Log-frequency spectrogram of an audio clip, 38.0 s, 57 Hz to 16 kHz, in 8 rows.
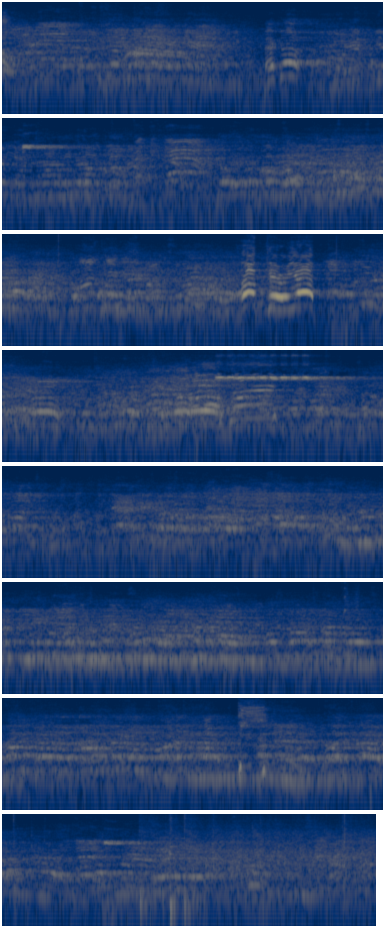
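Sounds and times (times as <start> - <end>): voices echoing in gym: 0.0 - 38.0
referee's whistle blast: 16.9 - 18.8, 34.5 - 35.3.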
